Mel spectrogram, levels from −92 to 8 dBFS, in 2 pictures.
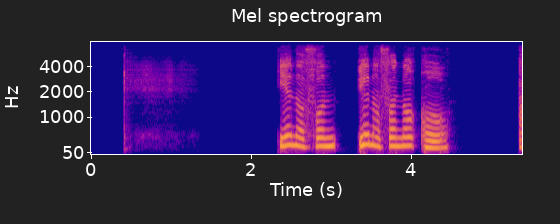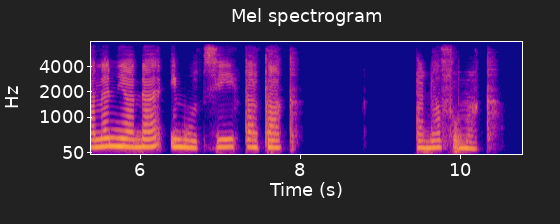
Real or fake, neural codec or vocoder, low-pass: fake; codec, 44.1 kHz, 1.7 kbps, Pupu-Codec; 7.2 kHz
